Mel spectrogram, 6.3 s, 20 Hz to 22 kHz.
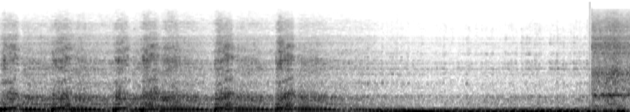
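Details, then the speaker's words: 1984 Mustang GT350 V8 after transmission, cooling, tune-up and exhaust work, crossed plug wire corrected, cold start mid-morning: deep even burble with light blips, settling into steady smooth idle, no misfire or popping; sounds healthier. "Yeah, this is a whole lot better than what it was, man. That's where it should be. That sound just sounds healthier."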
